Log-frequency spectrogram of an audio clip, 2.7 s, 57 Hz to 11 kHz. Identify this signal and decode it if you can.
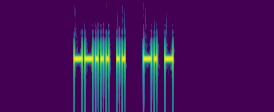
Morse code, heard as a keyed tone, about 46 wpm, 700 Hz. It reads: 7I NT
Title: Winter Field Day Exchanges Encore 45wpm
